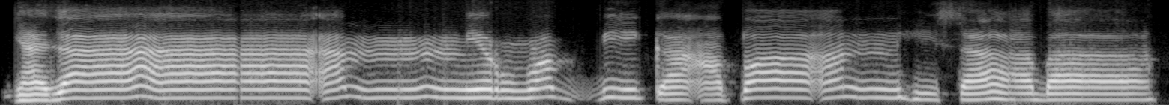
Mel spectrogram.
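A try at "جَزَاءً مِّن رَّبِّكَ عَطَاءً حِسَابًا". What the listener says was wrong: Nah, pokoknya supaya dibedain sama mat asli yang 2 harokat itu, panjangin lagi ya. Boleh 4, boleh 6. Itu mat wajib mutasil tuh, tapi nanti kita belum belajar ke sana ya. Tapi saya bilang panjangin lebih dikit lagi, lebih panjang lagi. Sama seperti jaza panjangnya.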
